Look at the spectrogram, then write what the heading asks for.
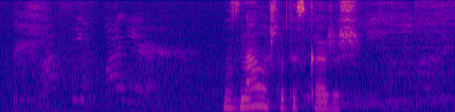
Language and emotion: Russian, neutral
